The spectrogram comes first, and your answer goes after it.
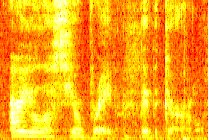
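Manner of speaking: unvoiced taunting whisper.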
